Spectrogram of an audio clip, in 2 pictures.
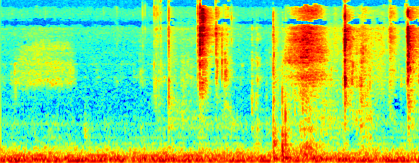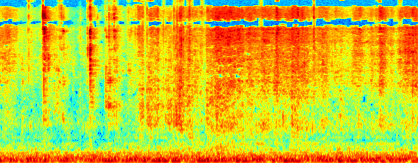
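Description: Close-miked chewing of saucy chicken wings, with crunches, wet smacks and crackles, busiest from about six seconds in, over a steady low hum.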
